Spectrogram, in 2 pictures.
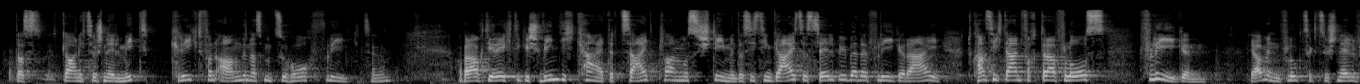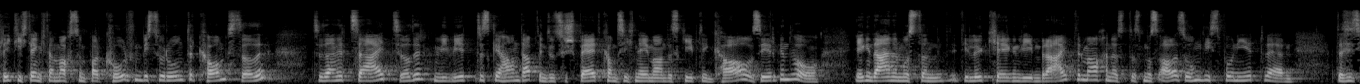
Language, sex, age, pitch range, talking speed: German, male, 30-49, 165-195 Hz, 205 wpm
